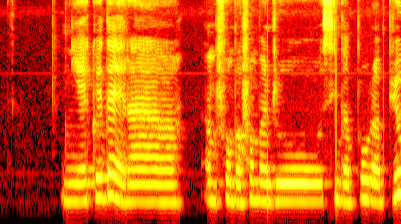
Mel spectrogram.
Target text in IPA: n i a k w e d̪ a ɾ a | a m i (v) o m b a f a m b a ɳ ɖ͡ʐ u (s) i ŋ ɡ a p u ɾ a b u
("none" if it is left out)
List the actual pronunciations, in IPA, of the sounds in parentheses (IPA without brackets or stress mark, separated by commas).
f, s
